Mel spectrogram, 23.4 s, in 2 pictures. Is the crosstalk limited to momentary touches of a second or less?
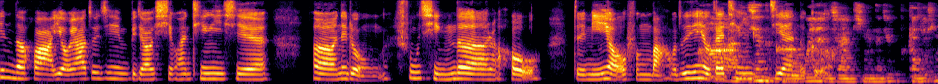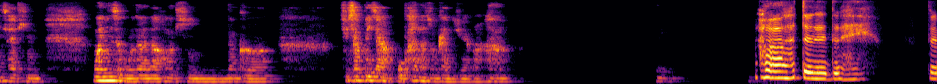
No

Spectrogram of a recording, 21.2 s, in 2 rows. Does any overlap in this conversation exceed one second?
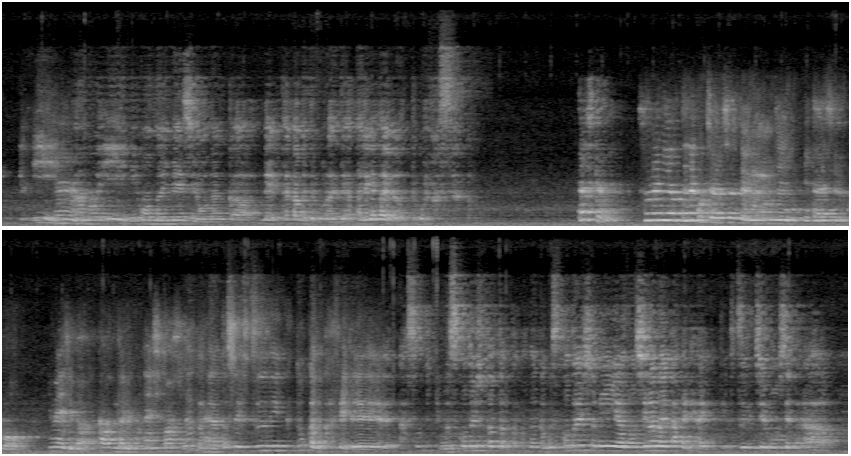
No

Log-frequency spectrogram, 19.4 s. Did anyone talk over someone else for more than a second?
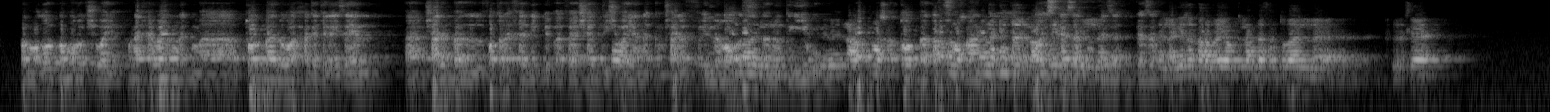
Yes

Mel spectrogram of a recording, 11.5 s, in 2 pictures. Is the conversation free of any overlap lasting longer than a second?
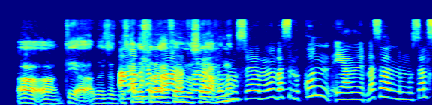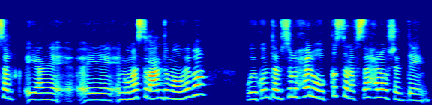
No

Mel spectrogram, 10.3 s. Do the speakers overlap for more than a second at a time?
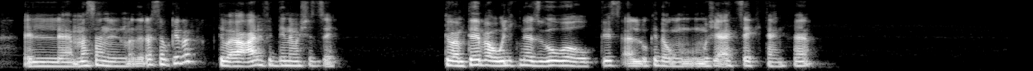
No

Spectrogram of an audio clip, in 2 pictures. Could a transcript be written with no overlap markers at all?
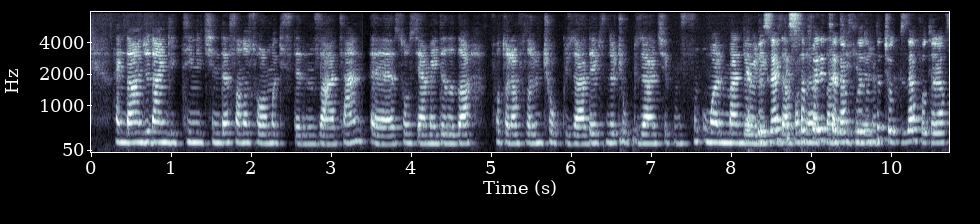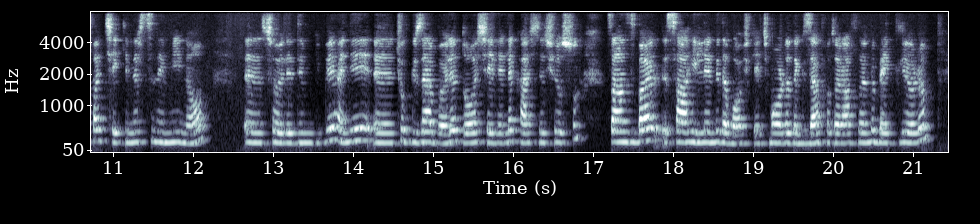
No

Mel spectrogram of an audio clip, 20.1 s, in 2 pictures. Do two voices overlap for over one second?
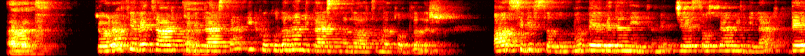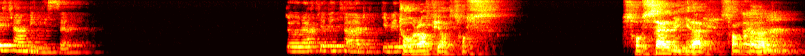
No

